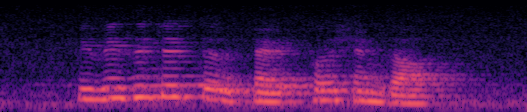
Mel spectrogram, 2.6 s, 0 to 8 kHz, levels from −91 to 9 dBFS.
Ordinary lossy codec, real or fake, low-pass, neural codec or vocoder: AAC, 48 kbps; real; 7.2 kHz; none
